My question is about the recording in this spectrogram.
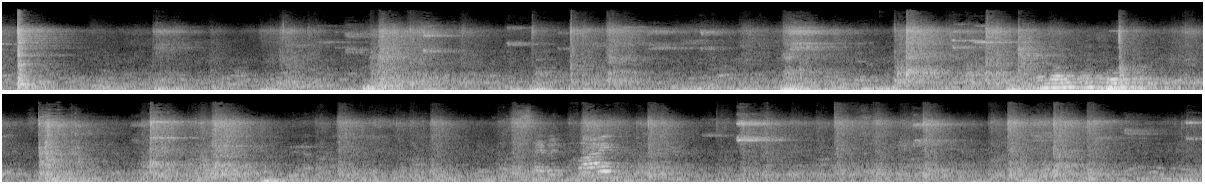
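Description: A squash rally: the ball is struck by rackets and hits the court walls again and again as sharp thuds at an uneven pace, among short high squeaks of court shoes on the wooden floor. The rally ends in a point won.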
